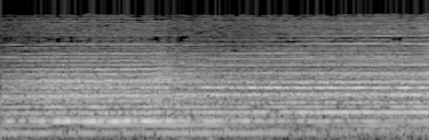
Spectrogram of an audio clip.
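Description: A Chinese traditional orchestra holding sustained chords, the sound sitting in the middle and upper register with little bass.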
